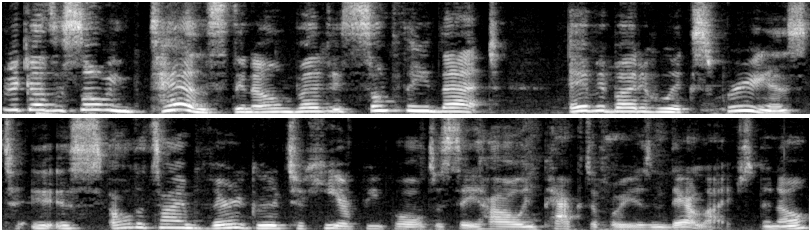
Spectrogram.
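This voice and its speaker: A woman's fairly high, dark and mellow voice with a Brazilian accent, moderate in pace and full of very wide pitch swings. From Rio de Janeiro, Brazil. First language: Portuguese. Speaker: samba teacher and dancer. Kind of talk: podcast interview answer.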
